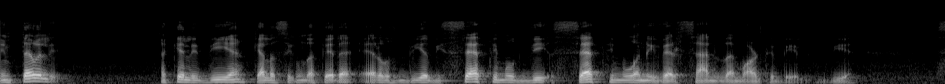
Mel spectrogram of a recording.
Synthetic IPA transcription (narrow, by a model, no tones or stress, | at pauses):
ẽnt̪ɐ̃w̃elɪ̰ | ɐkelɪd̪iɐkɛlɐseɡũnd̪ɐfeɾɐ̰ɛ̰ɾɐd̪iɐd̪ɪsɛt̪imʊd̪ɪsɛt̪imʊaniveɾsa̰ɾjʊd̪ɐmɔ̰ɾt̪ɪd̪ḛlɪd̪ḭɐ | s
